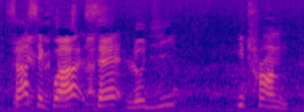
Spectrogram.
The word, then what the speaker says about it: e-tron: C'est l'Audi e-tron. E-tron. E-tron. Faut prononcer à l'anglaise parce qu'en français, c'est plus propre.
